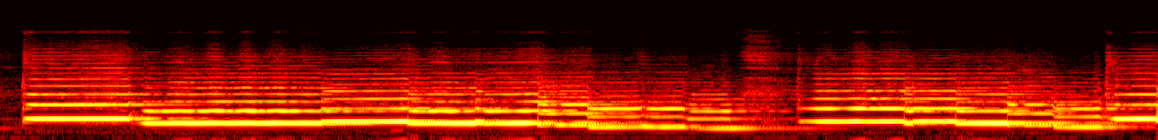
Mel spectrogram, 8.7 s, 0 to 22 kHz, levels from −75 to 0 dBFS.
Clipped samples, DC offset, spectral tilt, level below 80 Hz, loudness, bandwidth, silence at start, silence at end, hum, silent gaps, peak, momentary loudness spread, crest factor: under 0.1%; under 0.1%; -4.5 dB/octave; -66 dBFS; -16 LUFS; 9.6 kHz; 0.15 s; 0 s; none; none; -4 dBFS; 9 LU; 10 dB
